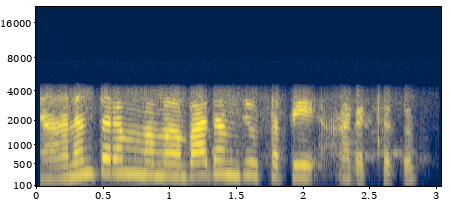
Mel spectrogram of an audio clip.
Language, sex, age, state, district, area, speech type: Sanskrit, female, 30-45, Kerala, Kasaragod, rural, conversation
